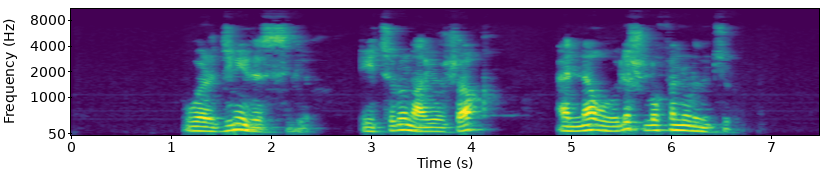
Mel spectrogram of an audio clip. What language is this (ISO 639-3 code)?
kab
